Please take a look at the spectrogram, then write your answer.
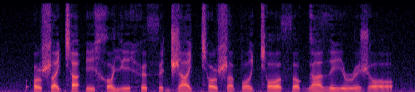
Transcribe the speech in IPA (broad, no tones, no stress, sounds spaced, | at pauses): ʔ ɔ ʂ a cʰ a ʔ i x ɔ j i h ʏ θ ʏ d͡ʒ a cʰ ɔ ʂ a p ɔ cʰ ɔ θ ɔ ɡ a ð i ɹ ʏ ʒ ɔ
